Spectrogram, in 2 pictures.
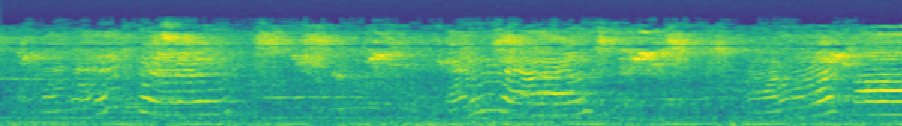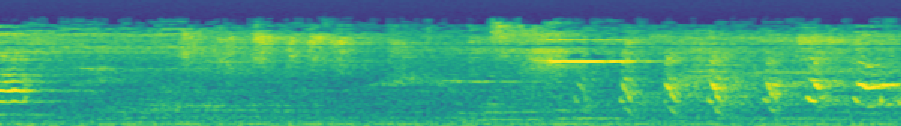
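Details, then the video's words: Amazon parrot talking: a stream of speech-like babble with gliding, wavering tones and short whistled notes, over a steady low background hum. "Amazon parrot toking"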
